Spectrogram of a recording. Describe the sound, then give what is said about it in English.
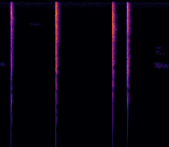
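Four sharp, loose hand claps made with flailing hands, fingers and palms striking together, in an uneven rhythm, with a long gap after the first two and the last two landing close together, each a crisp slap with no talking. “Hold on, let me try flail hands.”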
